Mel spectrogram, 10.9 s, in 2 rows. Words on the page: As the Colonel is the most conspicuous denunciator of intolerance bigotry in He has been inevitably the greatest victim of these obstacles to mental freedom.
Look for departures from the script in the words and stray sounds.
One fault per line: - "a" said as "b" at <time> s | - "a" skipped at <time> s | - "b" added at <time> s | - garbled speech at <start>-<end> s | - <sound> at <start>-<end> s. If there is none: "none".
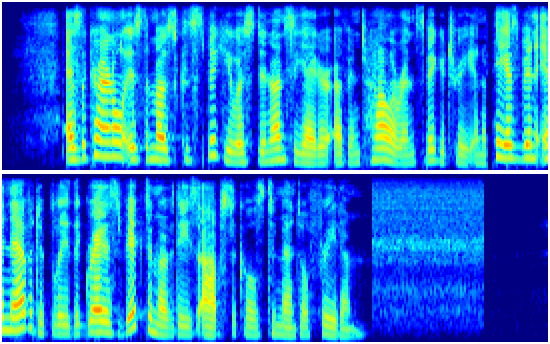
none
